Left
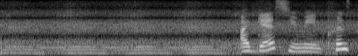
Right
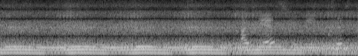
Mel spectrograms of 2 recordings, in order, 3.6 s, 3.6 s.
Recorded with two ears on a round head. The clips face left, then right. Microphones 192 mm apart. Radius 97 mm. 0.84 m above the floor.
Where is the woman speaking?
65° left (ahead or behind).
